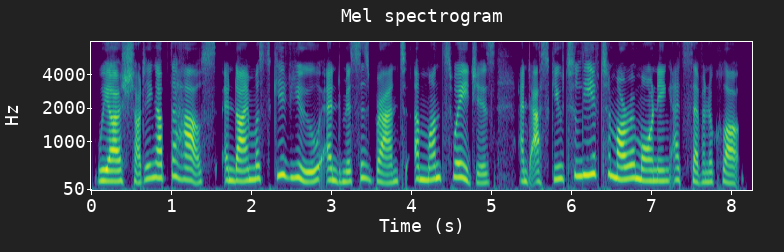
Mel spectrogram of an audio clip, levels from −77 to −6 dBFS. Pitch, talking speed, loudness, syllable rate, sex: 230 Hz, 205 wpm, -18 LUFS, 4.9 syllables/s, female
